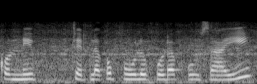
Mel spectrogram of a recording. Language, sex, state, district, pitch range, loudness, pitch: Telugu, female, Telangana, Mahabubabad, 230-245 Hz, -14 LUFS, 235 Hz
